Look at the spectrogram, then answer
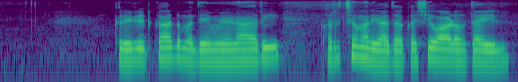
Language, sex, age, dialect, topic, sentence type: Marathi, male, 25-30, Standard Marathi, banking, question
